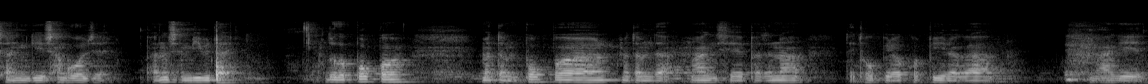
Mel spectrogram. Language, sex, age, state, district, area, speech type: Manipuri, male, 18-30, Manipur, Tengnoupal, rural, spontaneous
